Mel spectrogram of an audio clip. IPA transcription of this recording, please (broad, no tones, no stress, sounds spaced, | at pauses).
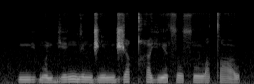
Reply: mʲ ʉ b ɐ̃ bʲ e ŋ ɡ ẽ n d͡ʒ ĩ n d͡ʒ i qʰ i vʲ ɐ̃ s o s õ l ɵ tˤ o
